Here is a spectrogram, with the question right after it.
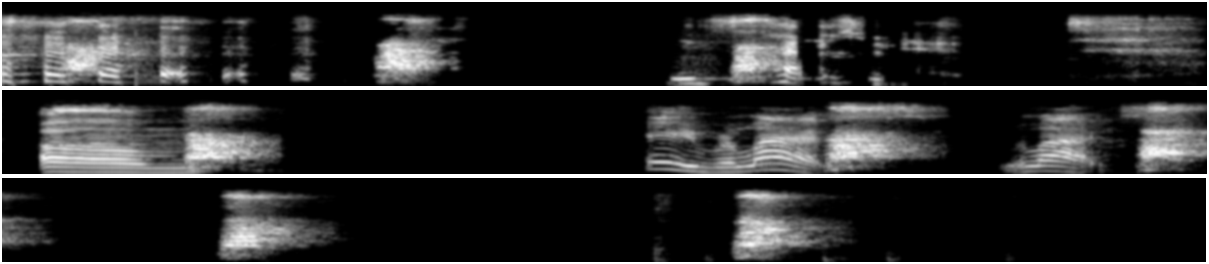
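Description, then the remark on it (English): A small dog barks in short, sharp bursts several times, with a person speaking calmly in the gaps between the yaps. “I shouldn't give him a treat when he barks I feel like now this, you're right?”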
